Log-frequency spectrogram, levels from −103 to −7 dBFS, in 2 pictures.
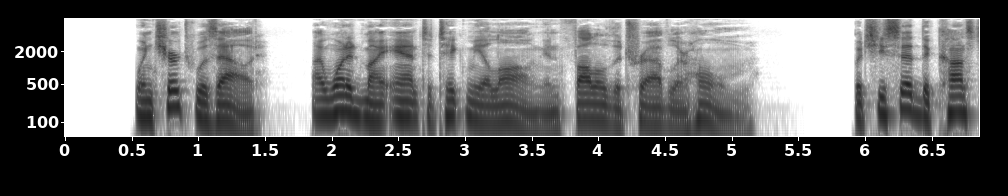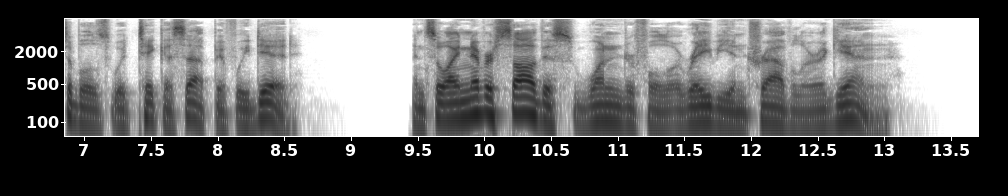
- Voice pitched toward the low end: Yes, low, 105 Hz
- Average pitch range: No, wide, 6.7 semitones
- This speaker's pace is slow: No, average, 170 wpm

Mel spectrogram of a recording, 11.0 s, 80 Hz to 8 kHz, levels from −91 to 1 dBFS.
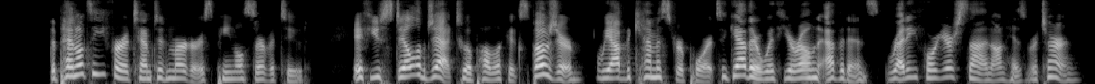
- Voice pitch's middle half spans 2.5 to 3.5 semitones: No, average, 4.4 semitones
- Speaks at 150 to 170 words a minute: No, average, 180 wpm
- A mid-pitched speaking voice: No, high, 235 Hz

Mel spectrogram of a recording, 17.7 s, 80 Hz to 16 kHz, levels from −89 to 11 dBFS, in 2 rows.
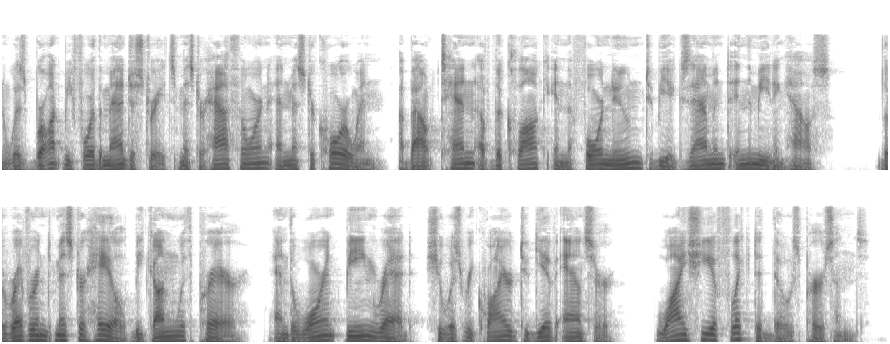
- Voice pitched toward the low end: Yes, very low, 95 Hz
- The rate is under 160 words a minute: No, average, 165 wpm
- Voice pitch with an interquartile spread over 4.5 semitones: No, average, 4.2 semitones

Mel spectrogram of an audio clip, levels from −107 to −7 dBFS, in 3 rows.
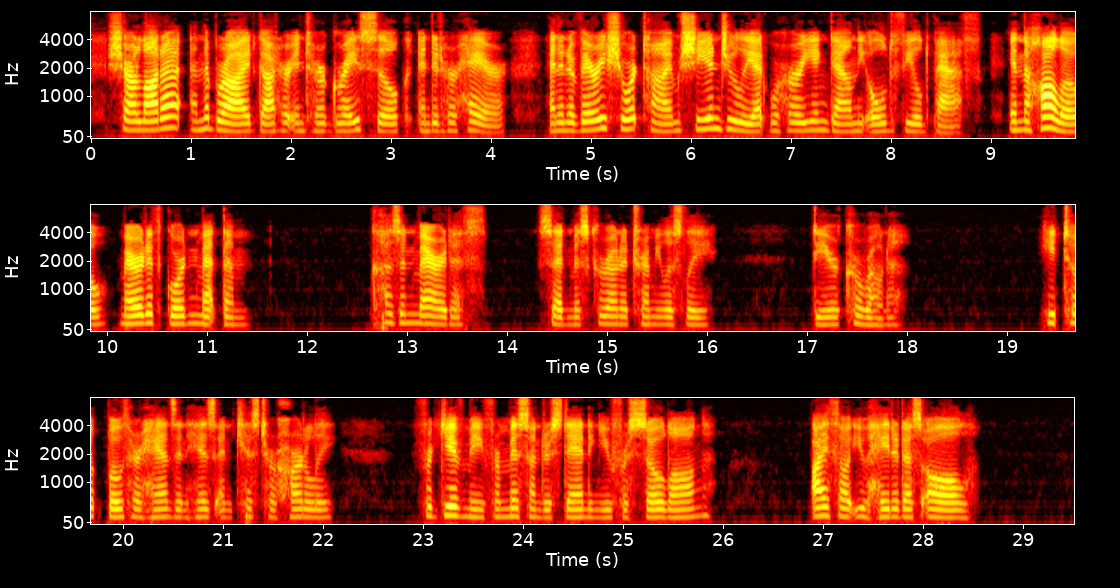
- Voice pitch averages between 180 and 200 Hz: Yes, medium, 185 Hz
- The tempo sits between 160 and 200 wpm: No, average, 140 wpm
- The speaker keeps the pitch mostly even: Yes, narrow, 2.2 semitones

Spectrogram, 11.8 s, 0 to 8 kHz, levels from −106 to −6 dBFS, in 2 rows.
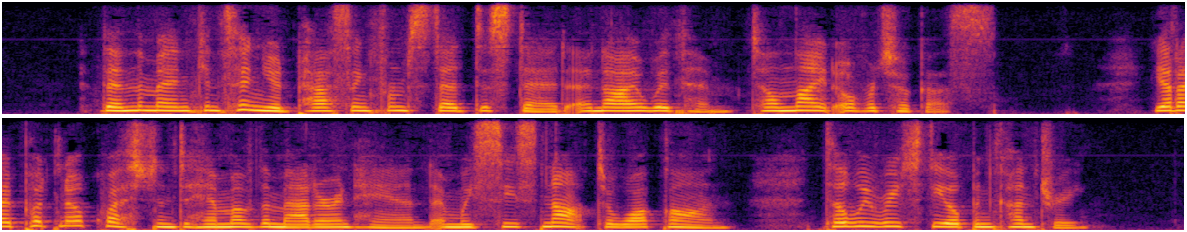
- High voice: Yes, high, 245 Hz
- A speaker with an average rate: No, fast, 215 wpm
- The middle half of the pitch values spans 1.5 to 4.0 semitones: Yes, average, 3.3 semitones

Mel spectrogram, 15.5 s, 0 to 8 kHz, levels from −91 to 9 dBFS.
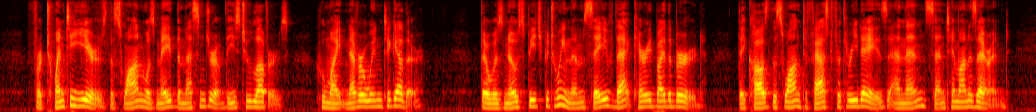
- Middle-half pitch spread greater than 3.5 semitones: Yes, average, 3.9 semitones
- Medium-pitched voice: Yes, medium, 145 Hz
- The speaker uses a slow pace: No, average, 180 wpm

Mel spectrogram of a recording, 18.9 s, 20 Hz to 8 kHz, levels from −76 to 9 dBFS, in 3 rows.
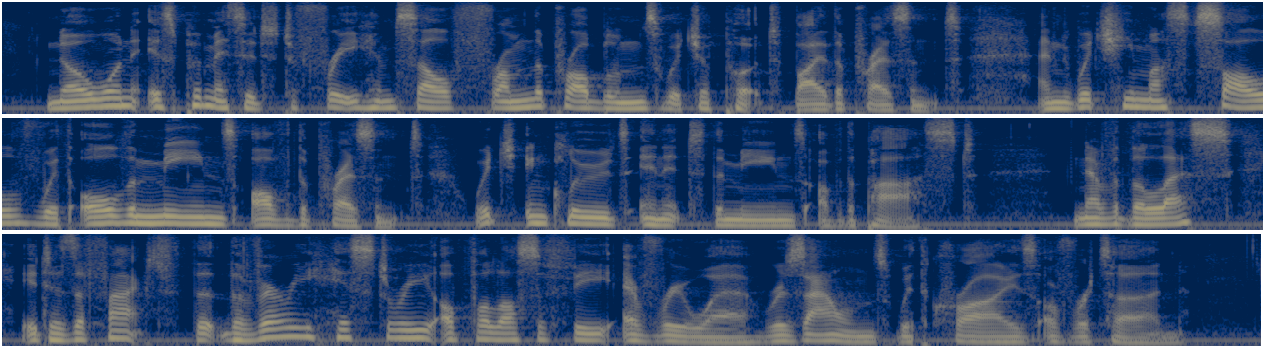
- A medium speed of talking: Yes, average, 170 wpm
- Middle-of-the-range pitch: No, low, 125 Hz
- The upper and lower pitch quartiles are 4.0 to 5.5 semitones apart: No, average, 3.6 semitones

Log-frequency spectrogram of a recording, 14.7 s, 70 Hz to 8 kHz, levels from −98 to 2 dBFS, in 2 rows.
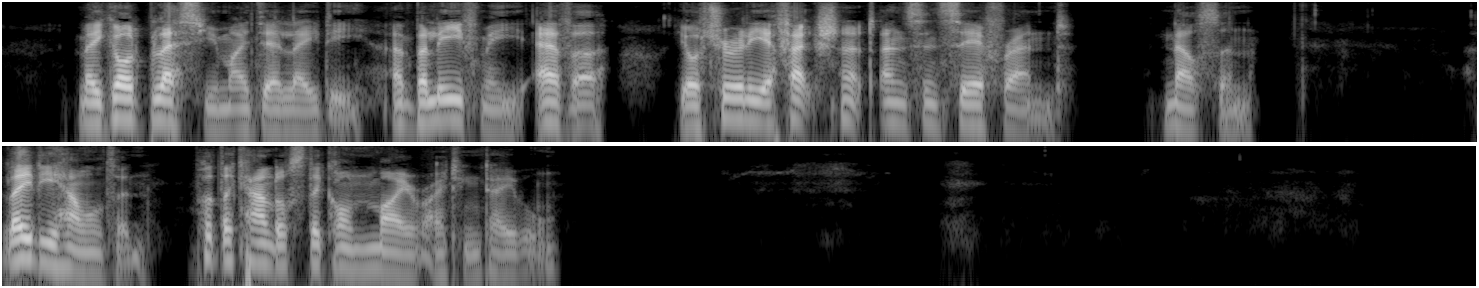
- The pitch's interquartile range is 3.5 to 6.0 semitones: Yes, average, 5.2 semitones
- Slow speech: Yes, slow, 110 wpm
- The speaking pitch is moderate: No, low, 130 Hz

